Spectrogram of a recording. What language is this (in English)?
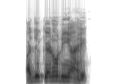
Sindhi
